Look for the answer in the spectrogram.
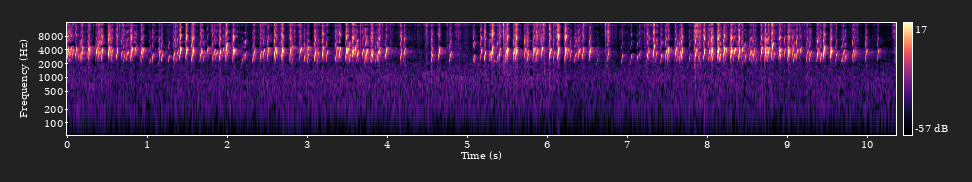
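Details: European goldfinch song used to encourage a pet goldfinch to sing strongly: rapid, dense tinkling twitters and trills in extended phrases with short gaps between them.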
